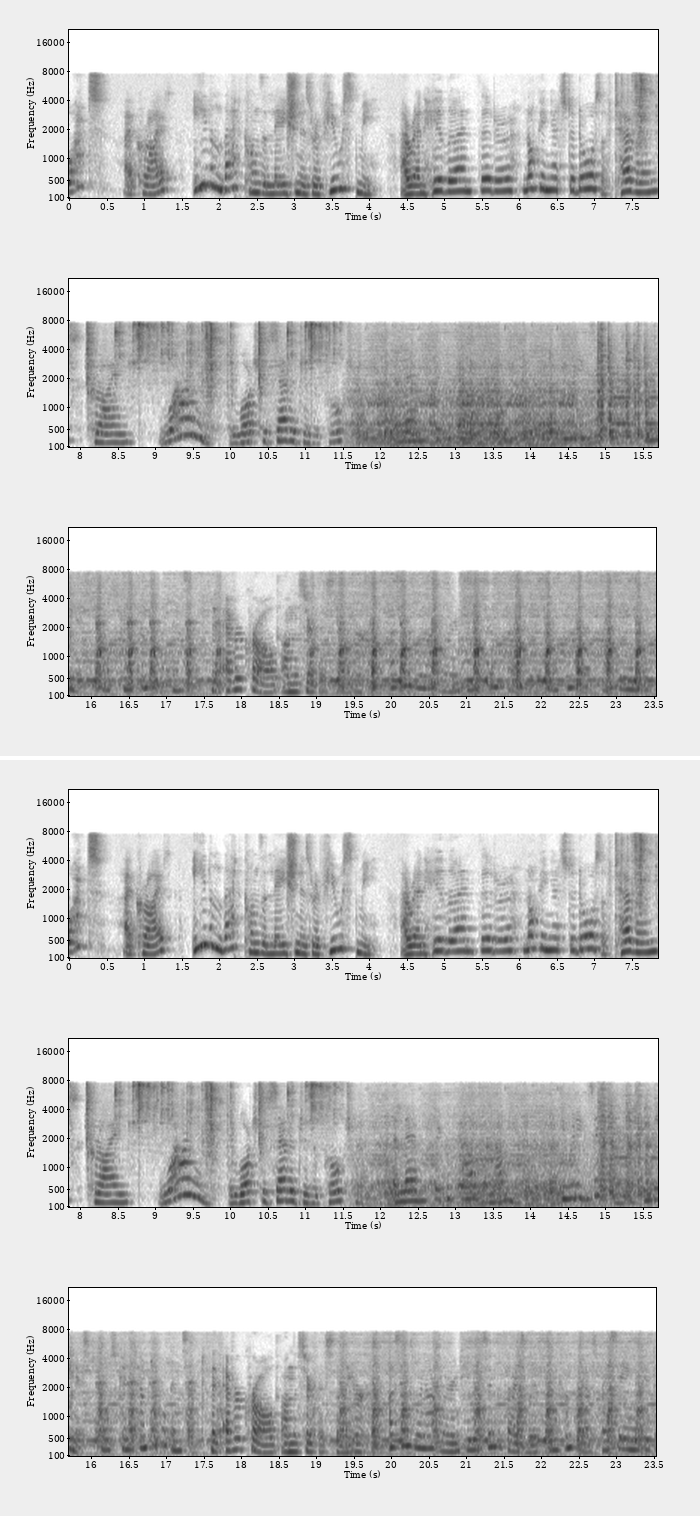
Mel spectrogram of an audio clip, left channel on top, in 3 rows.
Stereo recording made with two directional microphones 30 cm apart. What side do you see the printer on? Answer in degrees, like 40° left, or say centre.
60° left.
